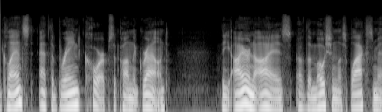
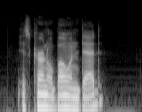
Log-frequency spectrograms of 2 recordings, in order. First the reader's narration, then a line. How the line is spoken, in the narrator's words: said the smith quite calmly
